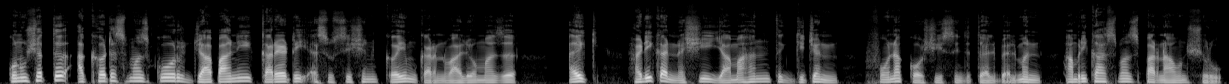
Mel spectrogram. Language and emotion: Kashmiri, neutral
